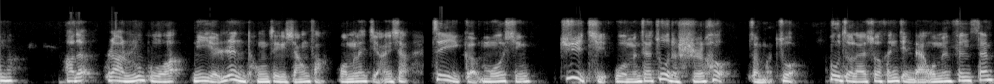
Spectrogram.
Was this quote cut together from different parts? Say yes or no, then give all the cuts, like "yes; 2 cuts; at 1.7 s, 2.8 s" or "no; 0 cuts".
yes; 1 cut; at 4.2 s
